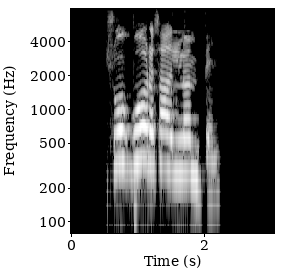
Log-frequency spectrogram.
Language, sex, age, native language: Icelandic, female, 9, Icelandic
